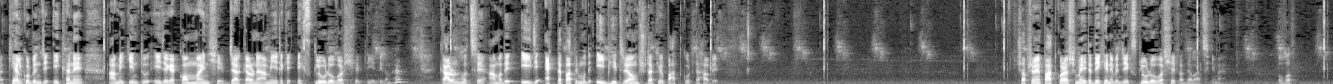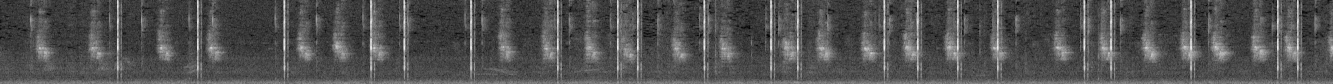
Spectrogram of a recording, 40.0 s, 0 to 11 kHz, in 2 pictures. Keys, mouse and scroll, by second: 4.4 click, 6.5 space, 6.6-7.8 click, 10.4 space, 10.5-11.1 click, 10.8 space, 12.2-13.8 drag, 15.1 space, 17.6 space, 17.9 click, 18.2 space, 19.8-20.4 drag, 29.3 space, 29.4-30.0 click, 29.8 space, 30.4 click, 31.7 space, 31.9 click, 32.2 space, 33.2 click, 34.7 space, 34.8-35.5 click, 35.2 space, 36.2 click, 36.3 space, 36.4 click, 36.8 space, 37.8 click, 39.2 space, 39.3-40.0 click, 39.7 space.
